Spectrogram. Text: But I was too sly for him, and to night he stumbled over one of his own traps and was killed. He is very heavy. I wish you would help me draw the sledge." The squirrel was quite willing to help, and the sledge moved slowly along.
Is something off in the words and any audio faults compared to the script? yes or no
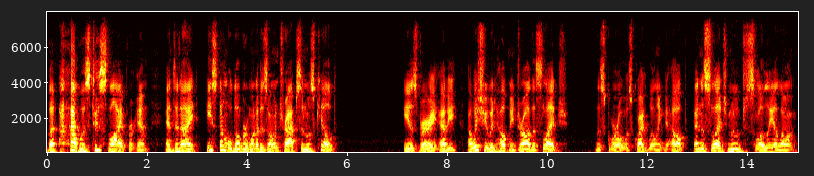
no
